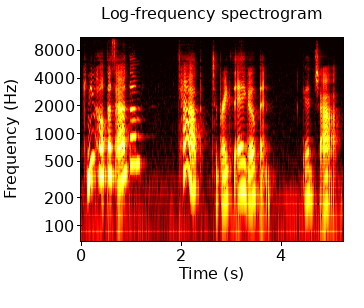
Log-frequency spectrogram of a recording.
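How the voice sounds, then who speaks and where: In a high, sharp-toned voice with vocal fry and wildly swooping pitch, a woman speaks a little slowly. She's hosting an interactive children's baking lesson, counting and singing along and encouraging listeners with repeated sing-song instructions.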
